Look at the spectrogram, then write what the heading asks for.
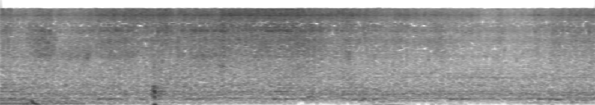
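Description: Potatoes, onion and tomato sizzling in oil in a metal pan while being stirred with a spatula, a steady hiss with a light knock about two seconds in.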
